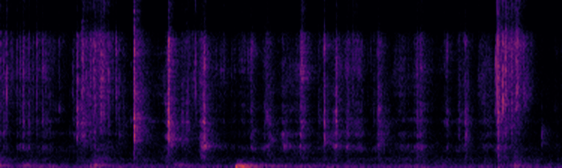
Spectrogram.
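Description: A solid, dry pink bar of soap held in the palm is cut and shaved with a metal utility knife blade, breaking into crumbly shards. Bright, dry crunching and scraping sounds come in quick bursts, with a few sharper cracks standing out. Short soft crumbling noises fill the gaps between them.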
